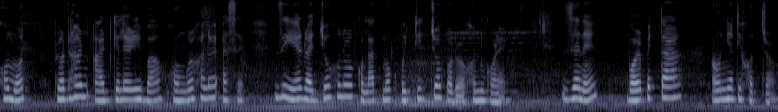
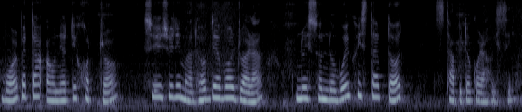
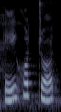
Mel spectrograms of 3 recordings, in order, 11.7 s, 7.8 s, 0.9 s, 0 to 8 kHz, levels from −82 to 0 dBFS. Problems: none marked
